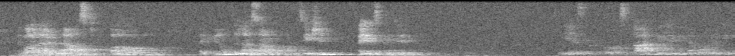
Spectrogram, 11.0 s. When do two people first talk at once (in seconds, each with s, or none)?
none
